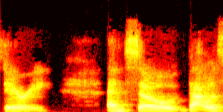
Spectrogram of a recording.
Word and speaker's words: Darë: and um he said it's pronounced dairy.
